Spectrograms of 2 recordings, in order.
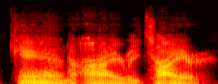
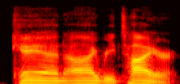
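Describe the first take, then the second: First: It is said in a dark, ominous voice. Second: It is said in his normal voice.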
